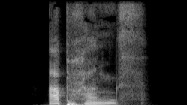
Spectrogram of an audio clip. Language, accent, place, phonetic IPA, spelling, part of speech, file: German, Germany, Berlin, [ˈapˌhaŋs], Abhangs, noun, De-Abhangs.ogg
- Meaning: genitive singular of Abhang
